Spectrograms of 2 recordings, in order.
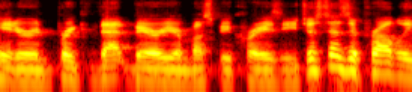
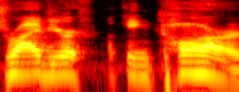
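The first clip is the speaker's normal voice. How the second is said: put-on yell, higher; 4 semitones higher than usual. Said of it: "the number one thing I yell at is".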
